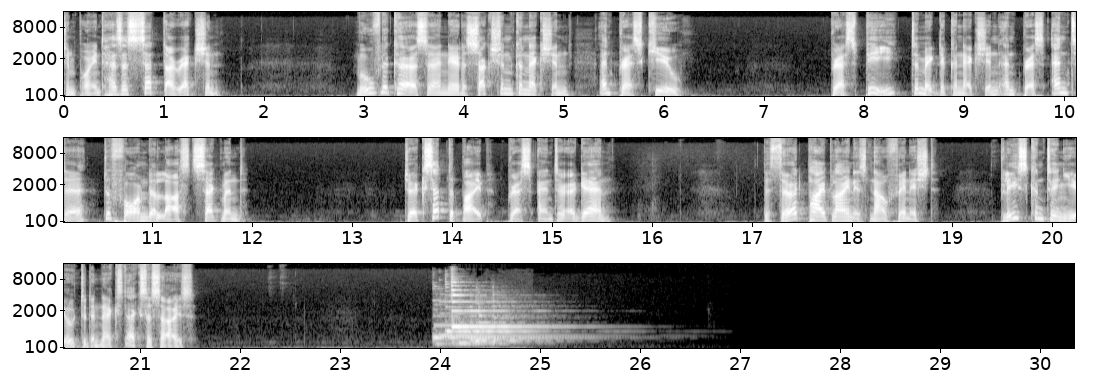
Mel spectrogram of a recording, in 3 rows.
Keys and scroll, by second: 7.7 q, 10.0 p, 12.4 Return, 16.1 Return.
